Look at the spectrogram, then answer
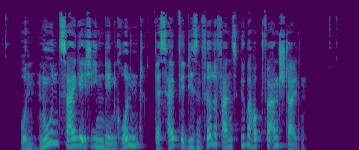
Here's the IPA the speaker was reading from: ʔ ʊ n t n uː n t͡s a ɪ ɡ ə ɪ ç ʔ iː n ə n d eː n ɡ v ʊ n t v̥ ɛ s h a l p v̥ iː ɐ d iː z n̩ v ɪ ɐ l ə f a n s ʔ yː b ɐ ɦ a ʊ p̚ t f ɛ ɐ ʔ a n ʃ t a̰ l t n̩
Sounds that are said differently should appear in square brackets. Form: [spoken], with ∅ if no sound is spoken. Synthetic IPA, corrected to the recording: ʔ ʊ n t n uː n t͡s a ɪ ɡ ə ɪ ç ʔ iː n ə n d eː n ɡ [ʁ] ʊ n t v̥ ɛ s h a l p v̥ iː ɐ d iː z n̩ [f] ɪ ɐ l ə f a n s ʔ yː b ɐ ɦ a ʊ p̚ t f ɛ ɐ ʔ a n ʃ t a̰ l t n̩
